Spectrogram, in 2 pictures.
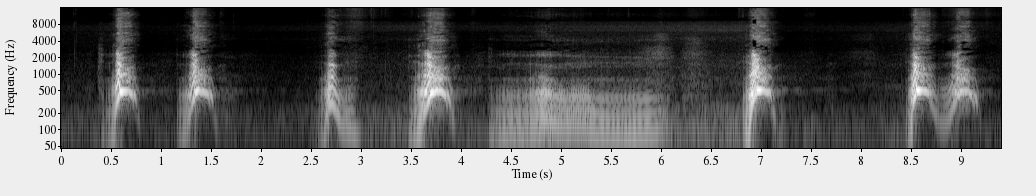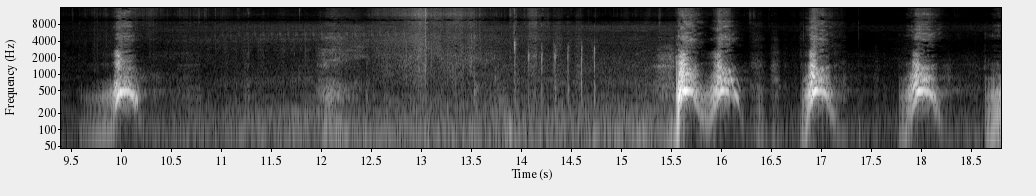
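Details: Cody, a Rhodesian Ridgeback, chatting with Duchess and the neighbour dogs: sharp, loud barks come singly and in quick pairs, with a low growly rumble near five seconds and a stretch of faint rustling noise before the barking resumes.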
